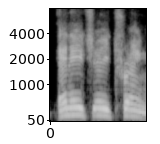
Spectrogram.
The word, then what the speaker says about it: Nha Trang: Spiritual is I was yeah, in NHA Trang, right? It's called the way they pronounce it is Nha Trang, right?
